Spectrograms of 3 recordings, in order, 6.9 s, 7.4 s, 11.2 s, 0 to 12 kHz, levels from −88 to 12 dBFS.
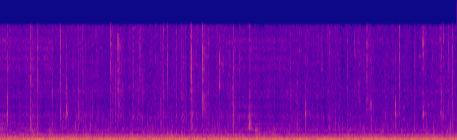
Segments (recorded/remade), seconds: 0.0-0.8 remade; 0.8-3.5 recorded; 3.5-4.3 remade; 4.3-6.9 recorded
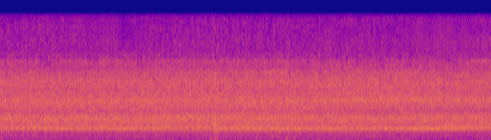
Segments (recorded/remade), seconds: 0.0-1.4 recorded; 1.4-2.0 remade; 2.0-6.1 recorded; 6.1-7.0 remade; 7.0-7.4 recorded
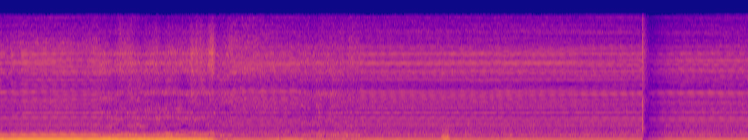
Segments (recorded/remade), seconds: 0.0-1.5 recorded; 1.5-3.5 remade; 3.5-4.5 recorded; 4.5-5.4 remade; 5.4-11.2 recorded

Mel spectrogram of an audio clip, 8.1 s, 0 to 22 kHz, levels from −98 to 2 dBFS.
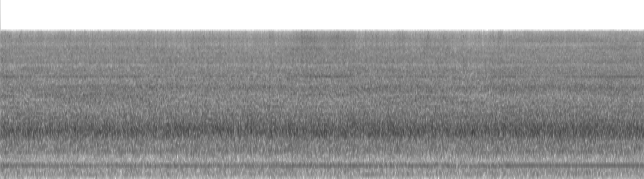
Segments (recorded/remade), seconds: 0.0-6.4 remade; 6.4-8.1 recorded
